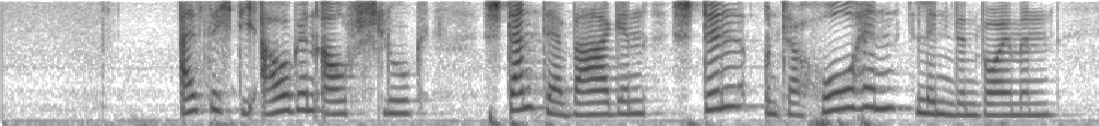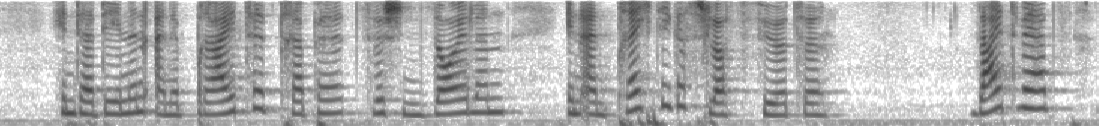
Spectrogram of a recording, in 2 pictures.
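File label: German narrowband, speech; de-DE NarrowbandModel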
